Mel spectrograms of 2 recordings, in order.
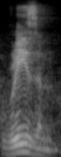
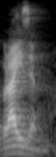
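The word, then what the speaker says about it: risen: যেটা বলি তাহলে have রিজন রাইজ রোজ রিজন উচ্চারণটা রিজন নট রাইজেন ঠিক আছে তারপরে দেখো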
